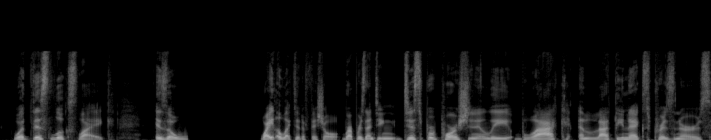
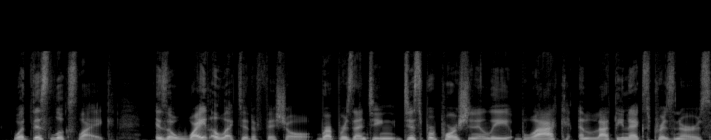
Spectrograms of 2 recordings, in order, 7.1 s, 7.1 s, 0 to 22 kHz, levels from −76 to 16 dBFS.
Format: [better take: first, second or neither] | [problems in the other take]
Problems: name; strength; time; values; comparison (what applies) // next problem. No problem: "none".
second | audio freezing; at 2 s for 0.5 s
